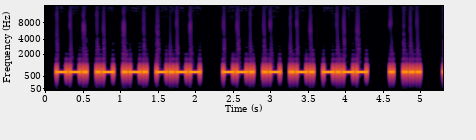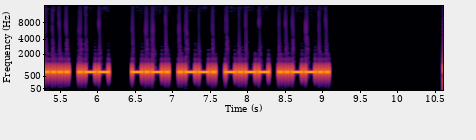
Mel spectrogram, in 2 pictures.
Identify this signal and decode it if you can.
Morse code, heard as a keyed tone, about 29 wpm, 700 Hz. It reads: GARY GARY ES HW CPY?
